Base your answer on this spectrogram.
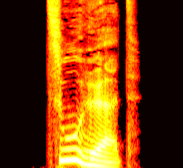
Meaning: inflection of zuhören: 1. third-person singular dependent present 2. second-person plural dependent present
- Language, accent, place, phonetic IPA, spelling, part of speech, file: German, Germany, Berlin, [ˈt͡suːˌhøːɐ̯t], zuhört, verb, De-zuhört.ogg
